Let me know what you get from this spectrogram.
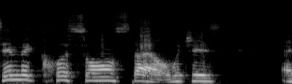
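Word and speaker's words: cloisonné: It's called Clisson. It's the same thing happening here. It's spelled Cloisonne.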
